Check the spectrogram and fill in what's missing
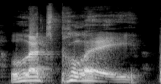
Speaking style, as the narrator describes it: Banjin roared

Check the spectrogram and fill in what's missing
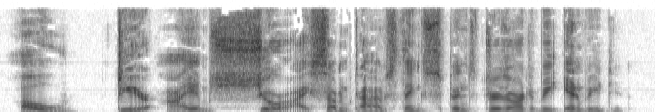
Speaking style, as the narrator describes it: When she sat down to a basket full of their stockings, every heel with a hole in it, she would exclaim

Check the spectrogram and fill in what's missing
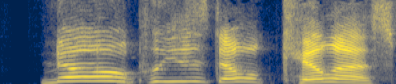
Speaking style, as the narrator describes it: pleaded Vampire

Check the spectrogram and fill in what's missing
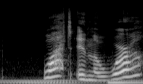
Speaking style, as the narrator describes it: She exclaims

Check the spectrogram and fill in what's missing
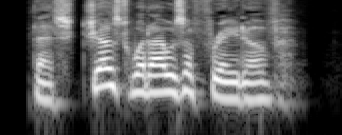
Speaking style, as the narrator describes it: Porfiry cried warmly, and, as it seemed, involuntarily

